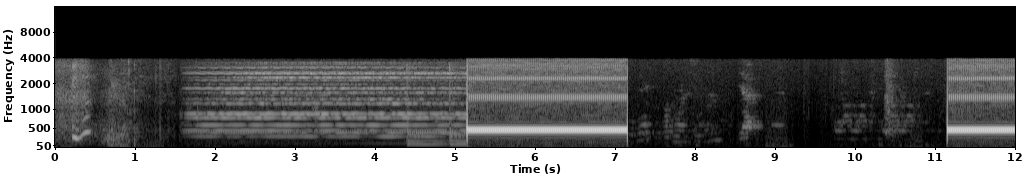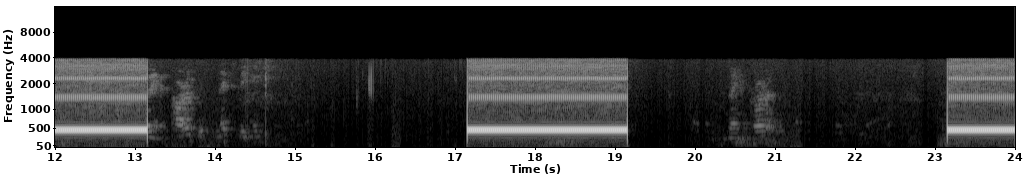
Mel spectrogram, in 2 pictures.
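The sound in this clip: Telephone line tones as a call is transferred to voicemail: a short buzzing tone, then three long, steady tones of about two seconds each, separated by pauses with faint sounds, and the start of a fourth.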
